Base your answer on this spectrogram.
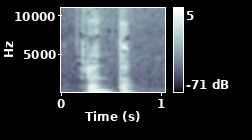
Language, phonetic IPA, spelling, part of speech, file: Polish, [ˈrɛ̃nta], renta, noun, LL-Q809 (pol)-renta.wav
